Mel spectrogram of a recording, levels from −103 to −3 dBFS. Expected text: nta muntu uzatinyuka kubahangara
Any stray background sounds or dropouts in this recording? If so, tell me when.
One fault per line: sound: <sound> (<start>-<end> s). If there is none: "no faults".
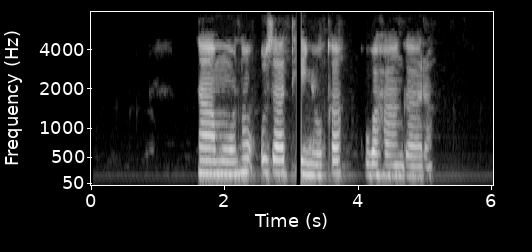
sound: dropout (3.1-3.1 s)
